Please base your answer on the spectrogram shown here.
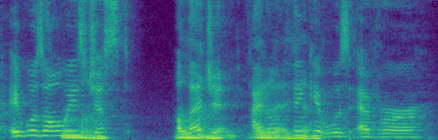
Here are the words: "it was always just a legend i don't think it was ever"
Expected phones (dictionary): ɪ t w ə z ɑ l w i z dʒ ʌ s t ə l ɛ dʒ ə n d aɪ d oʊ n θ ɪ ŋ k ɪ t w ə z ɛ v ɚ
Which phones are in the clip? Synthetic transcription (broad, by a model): ɪ t w ə z ɑ l w i z dʒ ʌ s t ə l ɛ dʒ ə n d aɪ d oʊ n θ ɪ k ɪ t w ə z ɛ v ɚ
